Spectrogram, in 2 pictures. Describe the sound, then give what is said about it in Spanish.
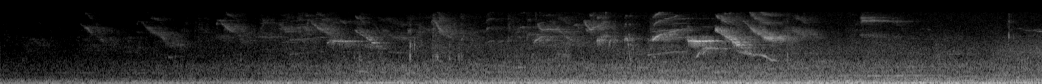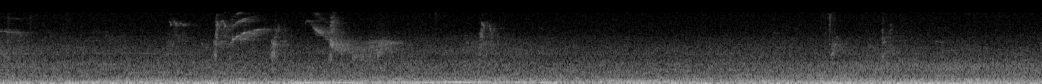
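Night birds in a city chirping, tweeting and squawking in many quick, high calls over a steady low urban rumble throughout. “pájaros nocturnos de ciudad y otros sonidos”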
